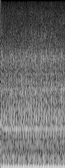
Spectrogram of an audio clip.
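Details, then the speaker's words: White GMC diesel truck with tag axle, finally running after three days of trouble and moved: steady, even low rumble with no knocks or misses. Owner says idle's okay. Normal diesel idle; brakes still need work. "but hey at least it's moved it's running don't sound bad for what it is idle's okay"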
